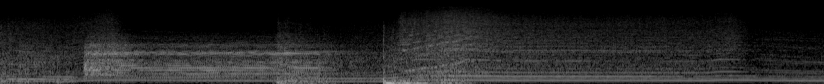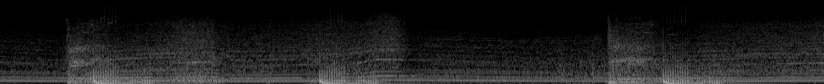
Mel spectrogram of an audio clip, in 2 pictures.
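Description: A motorcycle engine revs loudly, its pitch rising and falling.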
